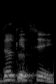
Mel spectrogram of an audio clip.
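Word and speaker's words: Dooky Chase: That's how you pronounce it, Dookie Chase.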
